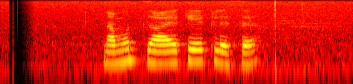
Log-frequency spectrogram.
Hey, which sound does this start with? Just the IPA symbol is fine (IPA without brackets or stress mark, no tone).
n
